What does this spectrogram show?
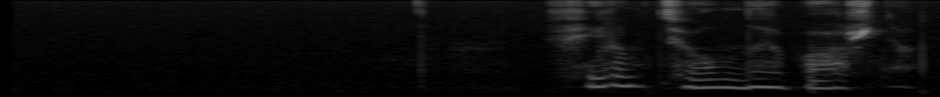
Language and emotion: Russian, neutral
